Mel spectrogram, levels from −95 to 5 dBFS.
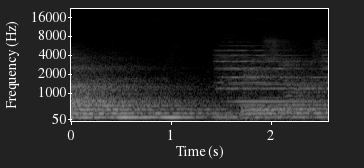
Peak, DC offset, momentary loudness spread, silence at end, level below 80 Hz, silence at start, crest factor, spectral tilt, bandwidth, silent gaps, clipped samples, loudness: -30 dBFS; under 0.1%; 10 LU; 0 s; -80 dBFS; 0 s; 16 dB; -7.5 dB/octave; 16 kHz; none; under 0.1%; -47 LUFS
